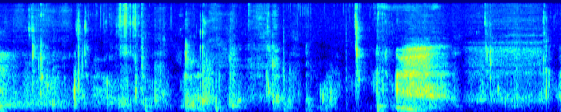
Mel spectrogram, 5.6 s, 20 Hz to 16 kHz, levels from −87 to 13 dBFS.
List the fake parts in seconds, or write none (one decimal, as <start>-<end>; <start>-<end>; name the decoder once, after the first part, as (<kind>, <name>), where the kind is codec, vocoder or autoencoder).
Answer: none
